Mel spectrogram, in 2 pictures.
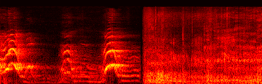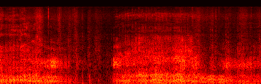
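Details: Female Italian Greyhounds wrestling in everyday rough play together: three short sharp barks, then a long rough, rumbling growl with snarly surges, briefly fading before resuming louder.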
